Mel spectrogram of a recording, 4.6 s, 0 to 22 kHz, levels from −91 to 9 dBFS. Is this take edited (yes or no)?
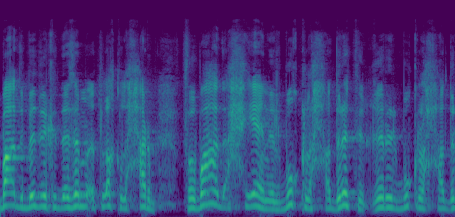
no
